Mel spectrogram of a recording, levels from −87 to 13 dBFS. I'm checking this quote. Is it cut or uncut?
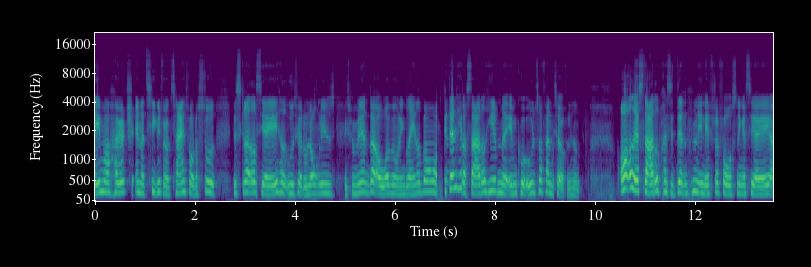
cut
